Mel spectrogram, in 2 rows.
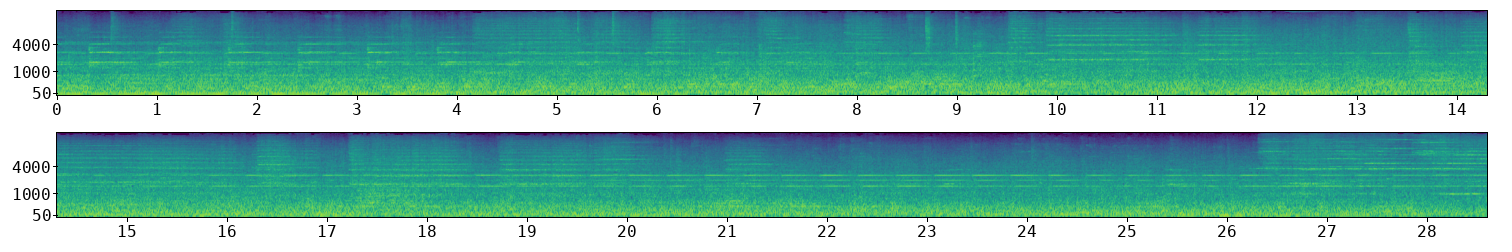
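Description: Freight train passing over a grade crossing. The GP40M-2 and GP39-2 EMD diesel locomotives rumble by at the start, then freight cars roll through with wheels clattering and squealing on the rails. The crossing's General Signals electronic bell rings throughout.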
